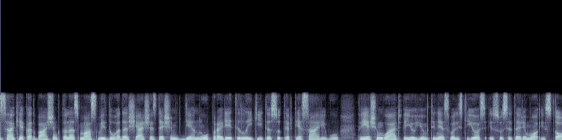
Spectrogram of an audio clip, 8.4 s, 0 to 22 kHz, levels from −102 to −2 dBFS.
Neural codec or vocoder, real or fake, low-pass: codec, 16 kHz, 0.8 kbps, ZipCodec; fake; 7.2 kHz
